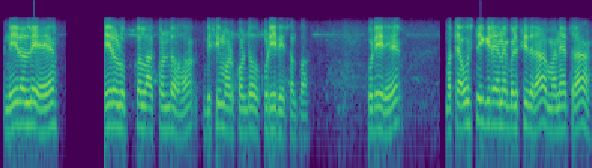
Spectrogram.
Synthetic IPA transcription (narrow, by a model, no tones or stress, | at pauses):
niːɾɐlːi | niːɾɐlːupkɐlːaːko̞ɳɖubisimaːɽko̞ɳɖukuɽiɾisɐlpɐ | kuɽiɾi | mɐt̪ːuɐʋʂt̪iɡiɽejɐnːɐbeɭisid̪ɾɐmɐnejɐt̪ɾɐ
